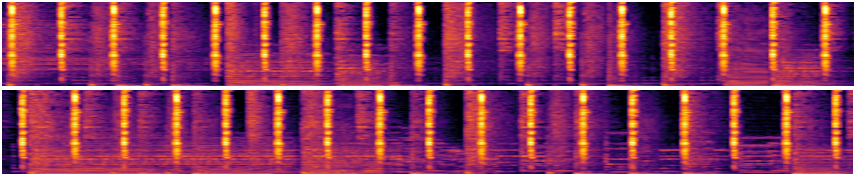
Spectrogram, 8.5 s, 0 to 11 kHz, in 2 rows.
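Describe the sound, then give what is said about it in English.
A quiz-round countdown clock with 10 seconds on it ticks steadily and quickly, each crisp tick evenly spaced over a tense tonal music bed, fairly loud with no voices. “10 seconds are on the clock.”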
